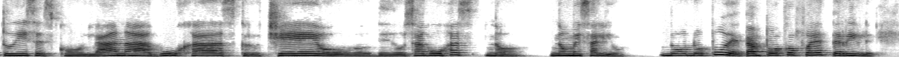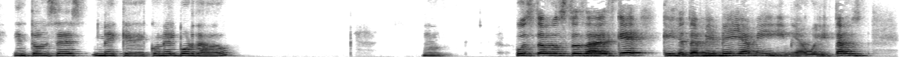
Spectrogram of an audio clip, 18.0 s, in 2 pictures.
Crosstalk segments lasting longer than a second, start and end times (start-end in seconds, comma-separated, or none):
none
